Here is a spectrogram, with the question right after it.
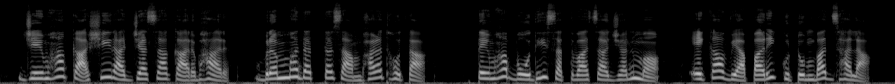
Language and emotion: Marathi, neutral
